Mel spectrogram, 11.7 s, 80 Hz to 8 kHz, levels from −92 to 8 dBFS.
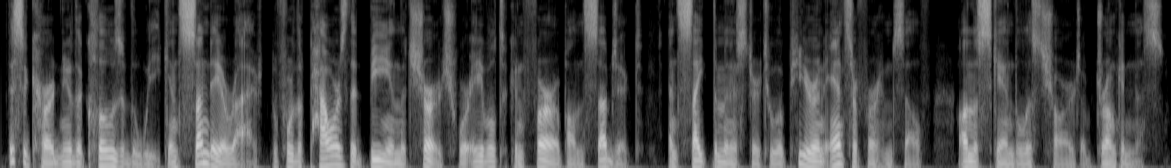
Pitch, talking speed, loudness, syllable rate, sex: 90 Hz, 215 wpm, -21 LUFS, 6.0 syllables/s, male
